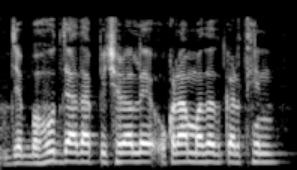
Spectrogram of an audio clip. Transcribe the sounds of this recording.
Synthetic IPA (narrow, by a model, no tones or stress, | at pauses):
d͡ʒebəɦut̪d͡ʒad̪apit͡ʃʰɾəleʔo̰kɾaməd̪əd̪kəɾt̪ʰin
